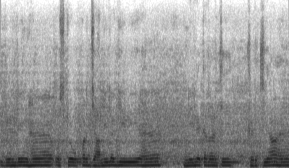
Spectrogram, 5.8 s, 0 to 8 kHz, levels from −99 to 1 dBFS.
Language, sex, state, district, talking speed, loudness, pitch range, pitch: Hindi, male, Uttarakhand, Tehri Garhwal, 135 wpm, -14 LUFS, 145-155 Hz, 150 Hz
